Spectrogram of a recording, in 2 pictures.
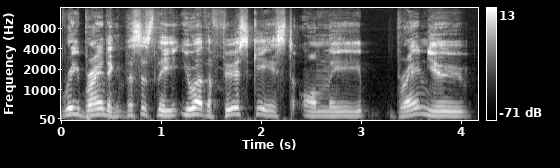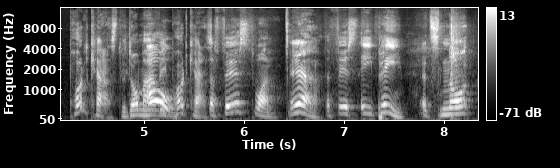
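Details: Adult man; Normal fluent speech.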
